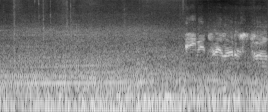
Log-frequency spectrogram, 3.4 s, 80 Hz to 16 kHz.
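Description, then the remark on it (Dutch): Loud, steady rumble of car engines and road noise as five or six cars drive close behind, chasing and boxing in a car, with a brief raised voice near the end. “Ze zitten met 5-6 auto's achter ons aan.”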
